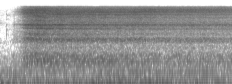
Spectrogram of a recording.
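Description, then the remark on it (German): During a breathing exercise, a quick, faint breath in, then a long, steady exhale pushed through the lips as a continuous 'fff' hiss, even, lasting to the end with no talking. “Wir atmen gemeinsam ein und auf F aus.”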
